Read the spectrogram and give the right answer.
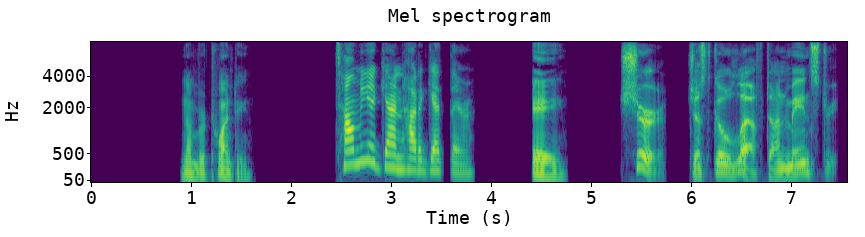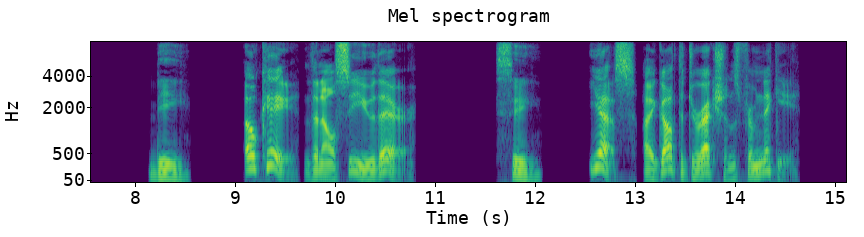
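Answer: A: Sure, just go left on Main Street.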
